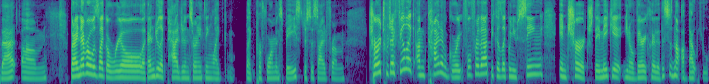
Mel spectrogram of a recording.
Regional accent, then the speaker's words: Kingston, New York, United States; moved away as an adult; now in New Jersey, United States; I grew up in Kingston, New York.

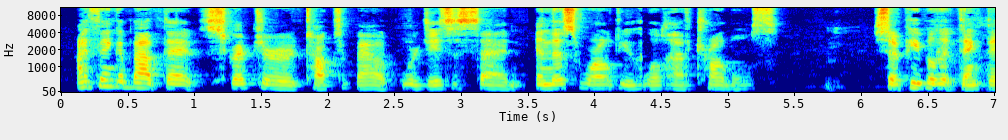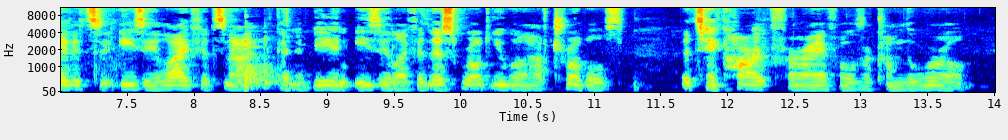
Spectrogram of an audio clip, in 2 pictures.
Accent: United States; I'm an American

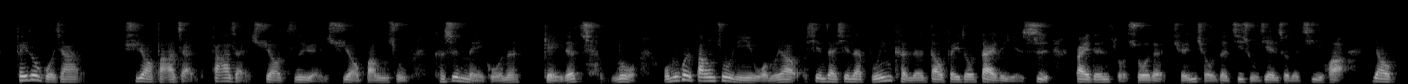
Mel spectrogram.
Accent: Taiwan; 我们，包括我自己，我们在台湾长大

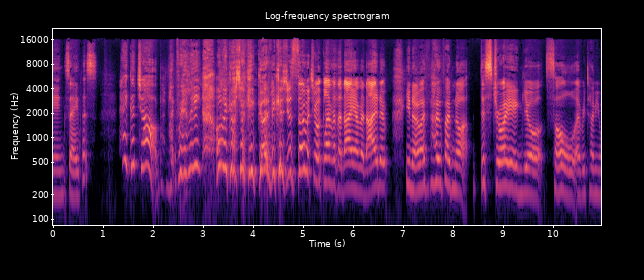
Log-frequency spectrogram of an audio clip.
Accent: England, United Kingdom; being British

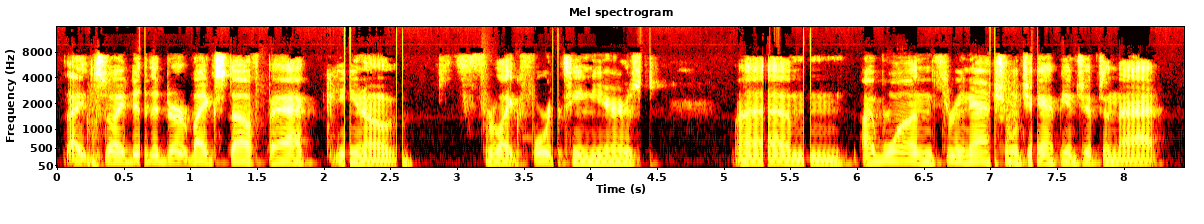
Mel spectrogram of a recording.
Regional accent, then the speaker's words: Utah, United States; The godforsaken place called Utah.

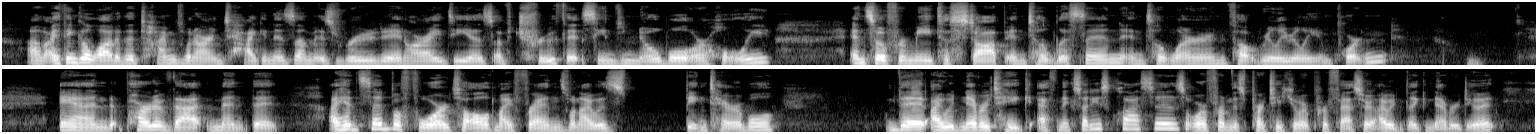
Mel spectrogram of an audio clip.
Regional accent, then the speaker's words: Grants Pass, Oregon, United States; Grant's Pass and Merlin and this, like, city space that I grew up in in Southern Oregon

